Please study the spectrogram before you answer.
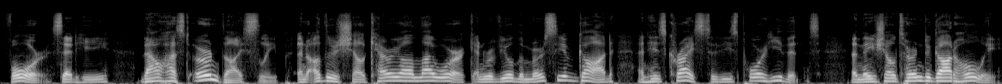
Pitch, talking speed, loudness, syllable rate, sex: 135 Hz, 210 wpm, -18 LUFS, 4.8 syllables/s, male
